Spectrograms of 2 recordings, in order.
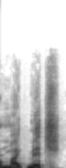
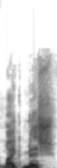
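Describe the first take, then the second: First: The name ends with a hard 'ch' sound. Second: The name ends with a soft 'sh' sound. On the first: The name is said like the name Mitch. "Mike Mitch because it looks like Mitch, like the name Mitch" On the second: The name is said like the start of Michigan. "Mike Mish for Michigan"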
